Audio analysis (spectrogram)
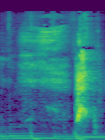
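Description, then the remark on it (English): A single short, sharp sneeze bursts out, brief and somewhat stifled, over a steady low background hum. “You keep sneezing like that.”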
